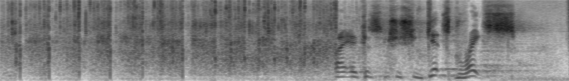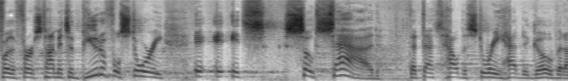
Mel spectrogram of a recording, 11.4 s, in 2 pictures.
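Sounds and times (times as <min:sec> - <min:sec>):
audience clapping: 0:00.0 - 0:04.0
speech: 0:03.4 - 0:11.3.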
